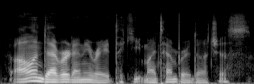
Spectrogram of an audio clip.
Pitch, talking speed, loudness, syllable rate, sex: 110 Hz, 235 wpm, -18 LUFS, 6.7 syllables/s, male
